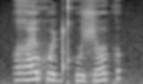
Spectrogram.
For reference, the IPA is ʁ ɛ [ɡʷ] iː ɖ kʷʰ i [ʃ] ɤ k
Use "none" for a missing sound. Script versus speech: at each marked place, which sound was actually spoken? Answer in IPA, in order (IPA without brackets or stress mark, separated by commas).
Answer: xʷ, ʃ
